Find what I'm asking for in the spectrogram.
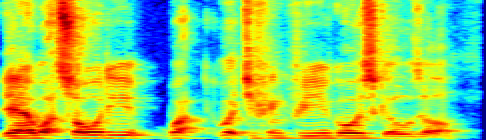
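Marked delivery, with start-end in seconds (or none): none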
